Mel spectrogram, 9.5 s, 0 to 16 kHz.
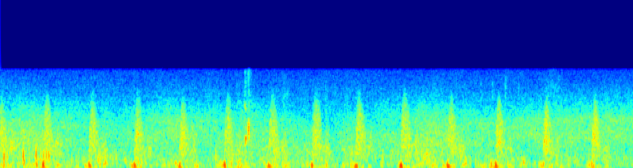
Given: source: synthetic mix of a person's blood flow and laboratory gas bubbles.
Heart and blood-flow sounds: Doppler ultrasound of blood flow; subclavian vein
3.65-3.77 s: bubbles
From the record:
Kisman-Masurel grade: 113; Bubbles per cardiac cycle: 1 to 2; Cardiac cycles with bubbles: 1 to 10%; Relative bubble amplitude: loud (0.450 to 0.775); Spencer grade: 1 (occasional bubble signal discernible with the cardiac motion signal, with majority of cardiac periods free of bubbles); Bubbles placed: anywhere in the cardiac cycle

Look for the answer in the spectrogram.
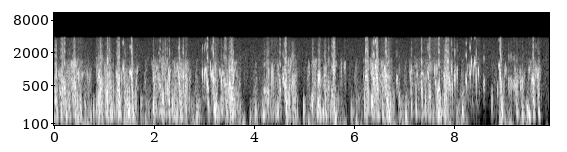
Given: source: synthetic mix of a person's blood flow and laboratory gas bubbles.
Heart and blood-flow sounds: Doppler ultrasound of blood flow; precordium
0.00-0.77 s: bubbles
0.83-1.71 s: bubbles
1.95-2.75 s: bubbles
2.94-3.76 s: bubbles
4.15-4.89 s: bubbles
5.08-5.86 s: bubbles
6.16-6.95 s: bubbles
7.10-8.10 s: bubbles
8.21-8.53 s: bubbles
8.58-8.63 s: bubbles
8.73-8.79 s: bubbles
8.84-9.76 s: bubbles
From the record:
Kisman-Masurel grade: 444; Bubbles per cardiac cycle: continuous sound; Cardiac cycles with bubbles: 100%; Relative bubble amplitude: maximal (0.775 to 0.999); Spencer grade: 4 (maximum detectable bubble signal sounding continuously throughout systole and diastole of every cardiac period, and overriding the amplitude of the normal cardiac signals); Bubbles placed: only in the low amplitude regions of the cardiac cycle

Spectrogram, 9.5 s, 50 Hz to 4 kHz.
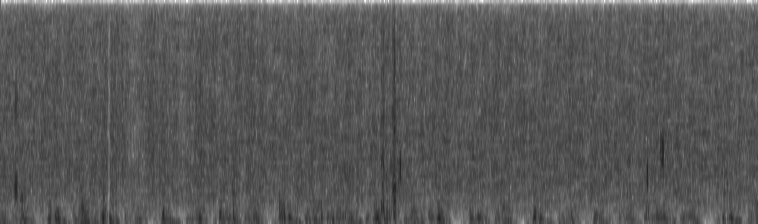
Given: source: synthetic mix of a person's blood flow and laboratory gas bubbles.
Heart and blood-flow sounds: Doppler ultrasound of blood flow; precordium
0.15-0.33 s: bubbles
2.88-3.00 s: bubbles
3.46-3.61 s: bubbles
3.96-4.43 s: bubbles
4.74-5.04 s: bubbles
8.04-8.32 s: bubbles
From the record:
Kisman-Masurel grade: 123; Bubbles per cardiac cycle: 1 to 2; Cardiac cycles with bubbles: 10 to 50%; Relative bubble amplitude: loud (0.450 to 0.775); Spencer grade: 2 (many but less than half of the cardiac periods contain bubble signals, singularly or in groups); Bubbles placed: anywhere in the cardiac cycle

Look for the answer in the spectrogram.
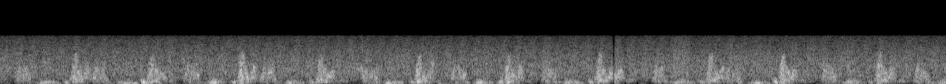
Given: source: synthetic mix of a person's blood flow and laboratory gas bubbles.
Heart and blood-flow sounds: Doppler ultrasound of blood flow; precordium
3.21-3.33 s: bubbles
3.56-3.75 s: bubbles
From the record:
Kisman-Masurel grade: 111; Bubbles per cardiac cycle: 1 to 2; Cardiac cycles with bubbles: 1 to 10%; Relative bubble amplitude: barely perceptible (0.100 to 0.250); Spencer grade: 1 (occasional bubble signal discernible with the cardiac motion signal, with majority of cardiac periods free of bubbles); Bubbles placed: anywhere in the cardiac cycle

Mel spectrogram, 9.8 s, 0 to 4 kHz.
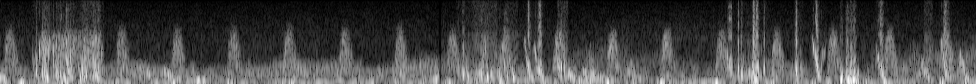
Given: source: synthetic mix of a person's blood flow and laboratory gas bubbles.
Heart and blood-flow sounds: Doppler ultrasound of blood flow; subclavian vein
0.32-1.04 s: bubbles
4.55-5.18 s: bubbles
5.23-5.46 s: bubbles
5.58-5.68 s: bubbles
7.25-7.68 s: bubbles
7.94-8.07 s: bubbles
8.10-8.26 s: bubbles
8.76-8.88 s: bubbles
9.24-9.33 s: bubbles
9.39-9.56 s: bubbles
From the record:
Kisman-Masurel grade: 232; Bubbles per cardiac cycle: several, 3 to 8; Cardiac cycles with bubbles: 50 to 99%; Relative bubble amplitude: moderate (0.250 to 0.450); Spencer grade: 3 (all of the cardiac periods contain showers or single bubble signals, but not dominating or overriding the cardiac motion signals); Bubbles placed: anywhere in the cardiac cycle

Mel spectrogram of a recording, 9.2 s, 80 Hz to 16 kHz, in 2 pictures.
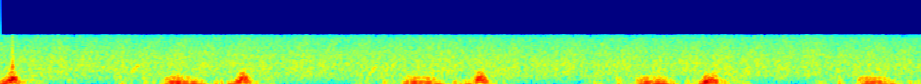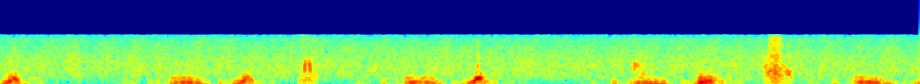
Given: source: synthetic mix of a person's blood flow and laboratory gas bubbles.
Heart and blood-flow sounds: Doppler ultrasound of blood flow; precordium
6.09-6.19 s: bubbles
7.76-7.85 s: bubbles
8.41-8.57 s: bubbles
From the record:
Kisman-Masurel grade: 123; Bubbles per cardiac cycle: 1 to 2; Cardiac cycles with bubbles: 10 to 50%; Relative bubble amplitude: loud (0.450 to 0.775); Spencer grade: 2 (many but less than half of the cardiac periods contain bubble signals, singularly or in groups); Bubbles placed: only in the low amplitude regions of the cardiac cycle

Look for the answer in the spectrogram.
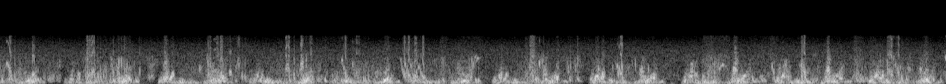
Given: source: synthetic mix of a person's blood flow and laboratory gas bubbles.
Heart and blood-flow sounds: Doppler ultrasound of blood flow; precordium
0.00-0.62 s: bubbles
0.82-1.43 s: bubbles
1.47-1.58 s: bubbles
1.98-2.49 s: bubbles
2.83-3.73 s: bubbles
3.99-4.31 s: bubbles
4.39-4.83 s: bubbles
5.24-5.47 s: bubbles
5.65-5.83 s: bubbles
6.07-6.52 s: bubbles
6.93-6.98 s: bubbles
7.01-7.30 s: bubbles
7.50-7.82 s: bubbles
7.97-8.21 s: bubbles
8.47-9.13 s: bubbles
9.38-9.47 s: bubbles
From the record:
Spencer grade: 3 (all of the cardiac periods contain showers or single bubble signals, but not dominating or overriding the cardiac motion signals); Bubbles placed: only in the low amplitude regions of the cardiac cycle

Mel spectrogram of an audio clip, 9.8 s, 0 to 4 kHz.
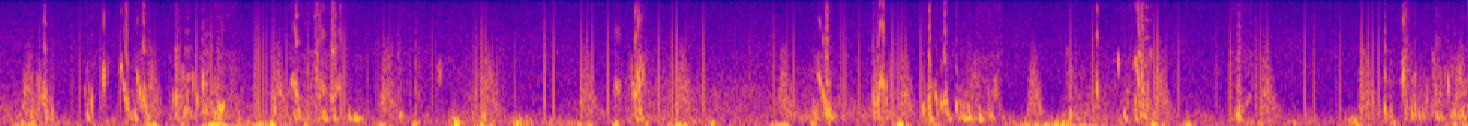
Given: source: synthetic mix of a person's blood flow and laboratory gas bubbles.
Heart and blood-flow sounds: Doppler ultrasound of blood flow; subclavian vein
0.18-0.38 s: bubbles
0.56-0.74 s: bubbles
0.78-1.04 s: bubbles
1.12-1.58 s: bubbles
1.80-2.48 s: bubbles
2.65-2.71 s: bubbles
2.91-2.96 s: bubbles
3.12-3.28 s: bubbles
4.08-4.34 s: bubbles
5.41-5.60 s: bubbles
5.79-5.97 s: bubbles
6.12-6.69 s: bubbles
7.09-7.19 s: bubbles
7.29-7.36 s: bubbles
7.42-7.78 s: bubbles
8.20-8.36 s: bubbles
9.20-9.79 s: bubbles
From the record:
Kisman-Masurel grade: 233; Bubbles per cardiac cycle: several, 3 to 8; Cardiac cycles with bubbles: 50 to 99%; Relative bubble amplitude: loud (0.450 to 0.775); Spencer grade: 3 (all of the cardiac periods contain showers or single bubble signals, but not dominating or overriding the cardiac motion signals); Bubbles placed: anywhere in the cardiac cycle

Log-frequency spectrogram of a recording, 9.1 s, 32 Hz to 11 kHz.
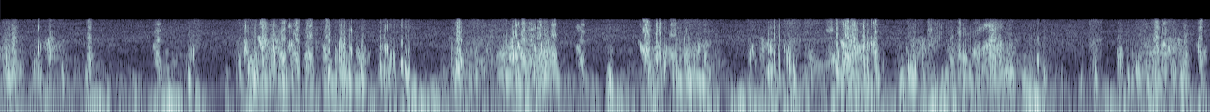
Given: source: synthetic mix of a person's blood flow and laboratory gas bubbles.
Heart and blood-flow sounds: Doppler ultrasound of blood flow; subclavian vein
0.00-0.52 s: bubbles
0.63-0.72 s: bubbles
1.14-1.28 s: bubbles
1.39-1.49 s: bubbles
1.77-2.79 s: bubbles
2.83-3.10 s: bubbles
3.36-4.23 s: bubbles
4.31-4.41 s: bubbles
4.54-4.63 s: bubbles
4.77-5.37 s: bubbles
5.60-6.66 s: bubbles
6.79-7.02 s: bubbles
7.08-7.87 s: bubbles
8.16-8.27 s: bubbles
8.37-8.95 s: bubbles
8.97-9.06 s: bubbles
From the record:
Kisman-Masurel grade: 444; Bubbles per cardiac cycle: continuous sound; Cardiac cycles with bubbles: 100%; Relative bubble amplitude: maximal (0.775 to 0.999); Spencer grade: 4 (maximum detectable bubble signal sounding continuously throughout systole and diastole of every cardiac period, and overriding the amplitude of the normal cardiac signals); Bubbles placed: anywhere in the cardiac cycle

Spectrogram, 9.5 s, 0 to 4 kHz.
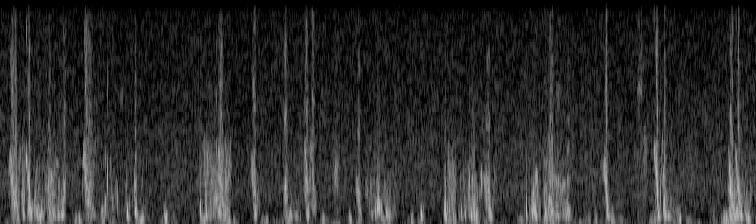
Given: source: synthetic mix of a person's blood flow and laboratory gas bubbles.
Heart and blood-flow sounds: Doppler ultrasound of blood flow; precordium
0.10-0.83 s: bubbles
1.02-1.21 s: bubbles
1.27-1.81 s: bubbles
2.48-2.90 s: bubbles
3.12-3.24 s: bubbles
3.53-3.96 s: bubbles
4.15-4.25 s: bubbles
4.43-4.52 s: bubbles
4.55-4.96 s: bubbles
5.22-5.31 s: bubbles
5.53-6.21 s: bubbles
6.53-7.15 s: bubbles
7.52-7.67 s: bubbles
7.94-8.09 s: bubbles
8.14-8.49 s: bubbles
9.09-9.41 s: bubbles
From the record:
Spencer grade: 3 (all of the cardiac periods contain showers or single bubble signals, but not dominating or overriding the cardiac motion signals); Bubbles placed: anywhere in the cardiac cycle

